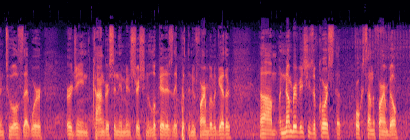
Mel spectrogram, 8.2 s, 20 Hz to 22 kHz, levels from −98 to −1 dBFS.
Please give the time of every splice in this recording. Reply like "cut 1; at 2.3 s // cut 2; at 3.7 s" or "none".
cut 1; at 5.2 s // cut 2; at 6.7 s

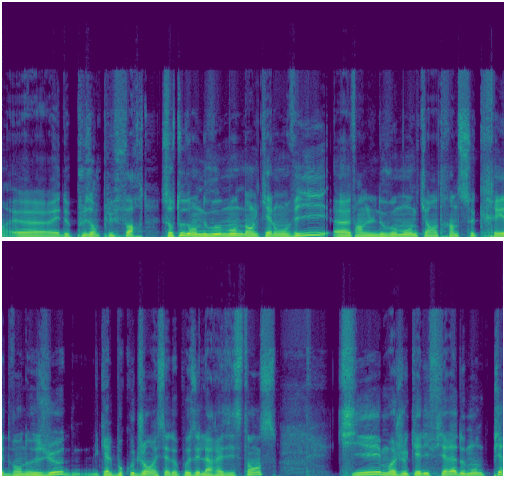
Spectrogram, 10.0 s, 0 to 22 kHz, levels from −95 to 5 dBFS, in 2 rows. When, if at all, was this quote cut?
cut 1; at 1.4 s // cut 2; at 3.5 s

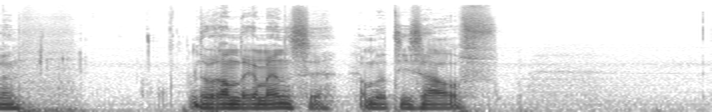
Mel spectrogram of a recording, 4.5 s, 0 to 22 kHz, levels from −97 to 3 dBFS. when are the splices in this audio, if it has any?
cut 1; at 2.2 s

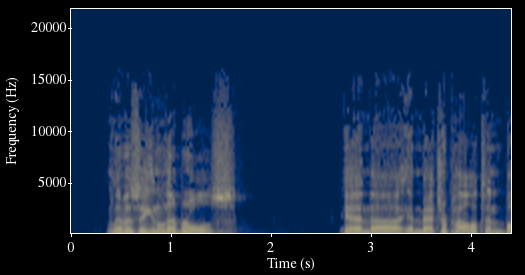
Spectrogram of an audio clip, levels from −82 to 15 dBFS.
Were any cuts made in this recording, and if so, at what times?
none

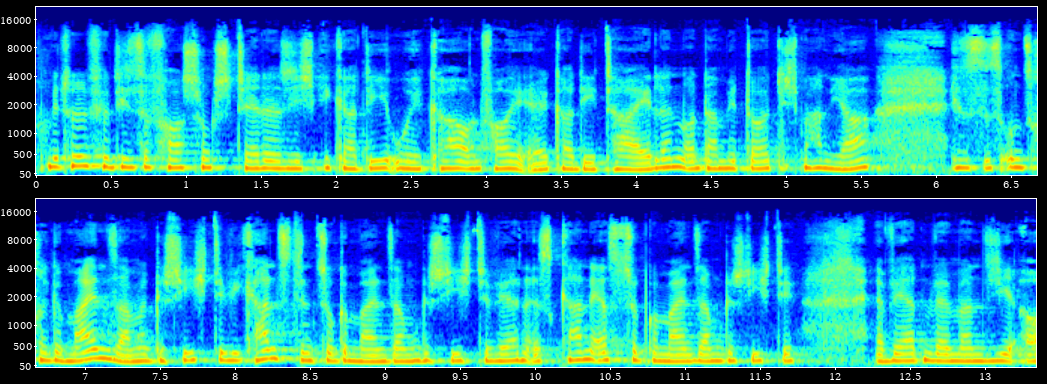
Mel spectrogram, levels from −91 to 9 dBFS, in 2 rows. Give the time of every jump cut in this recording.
cut 1; at 6.1 s

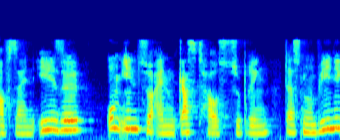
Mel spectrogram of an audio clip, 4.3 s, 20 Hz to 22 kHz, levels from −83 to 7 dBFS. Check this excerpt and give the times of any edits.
none

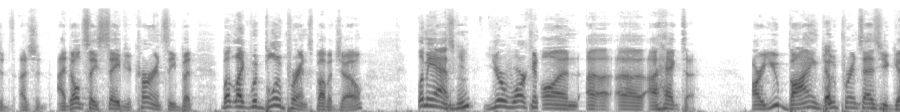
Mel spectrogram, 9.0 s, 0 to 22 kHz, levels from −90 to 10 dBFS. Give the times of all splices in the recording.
cut 1; at 5.4 s

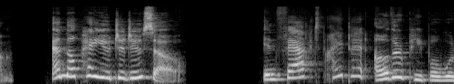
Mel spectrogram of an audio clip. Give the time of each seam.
cut 1; at 3.2 s

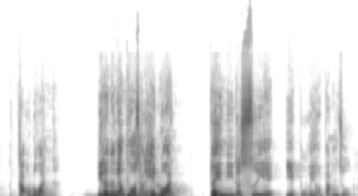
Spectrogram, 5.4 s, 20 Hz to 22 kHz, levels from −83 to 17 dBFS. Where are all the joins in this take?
cut 1; at 3.0 s

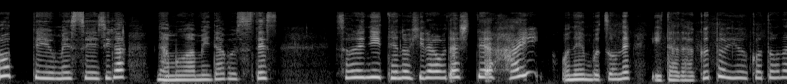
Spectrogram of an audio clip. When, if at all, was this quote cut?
cut 1; at 5.5 s

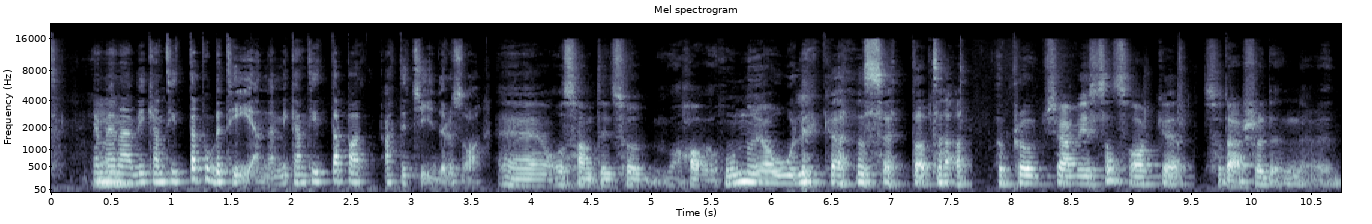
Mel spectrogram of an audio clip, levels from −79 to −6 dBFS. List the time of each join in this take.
cut 1; at 3.7 s // cut 2; at 7.7 s

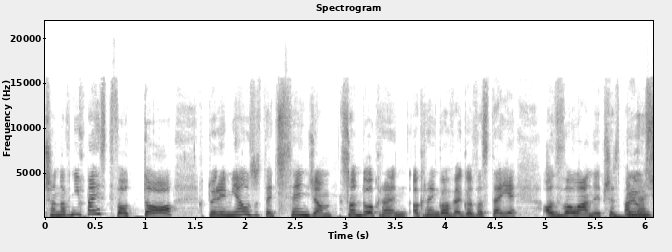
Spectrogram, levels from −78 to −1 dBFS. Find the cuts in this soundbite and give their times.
cut 1; at 1.5 s

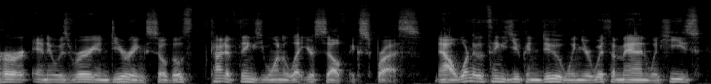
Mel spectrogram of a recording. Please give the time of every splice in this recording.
cut 1; at 4.3 s

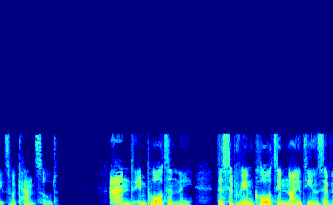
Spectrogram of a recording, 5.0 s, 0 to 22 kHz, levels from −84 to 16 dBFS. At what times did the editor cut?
cut 1; at 1.6 s

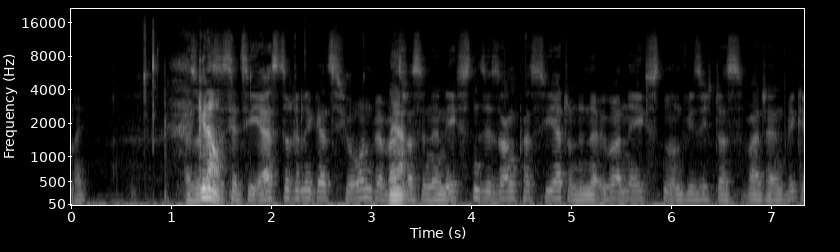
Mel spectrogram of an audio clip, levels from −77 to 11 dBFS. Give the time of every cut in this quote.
none

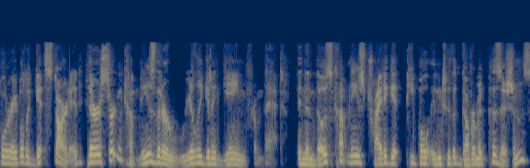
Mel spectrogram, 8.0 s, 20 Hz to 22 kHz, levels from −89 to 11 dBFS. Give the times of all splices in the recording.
cut 1; at 1.3 s

